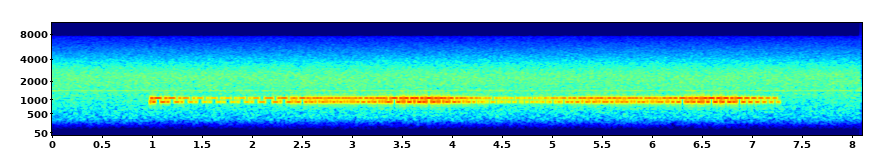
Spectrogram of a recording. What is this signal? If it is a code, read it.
NAVTEX (SITOR-B), 100 baud, 170 Hz shift, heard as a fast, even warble, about 1000 Hz centre, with radio static and fading. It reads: NINPZ TXZLD MCNVA DMDCQ ZSUJD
